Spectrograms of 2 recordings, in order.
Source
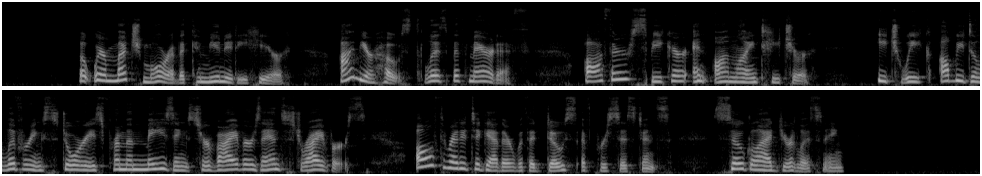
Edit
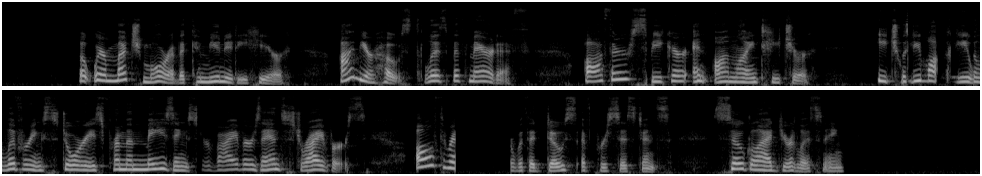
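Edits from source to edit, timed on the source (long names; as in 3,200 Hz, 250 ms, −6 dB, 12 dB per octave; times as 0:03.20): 0:09.01–0:09.72: reverse
0:11.73–0:12.41: fade in
0:14.31–0:14.87: fill with room tone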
